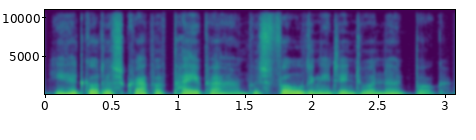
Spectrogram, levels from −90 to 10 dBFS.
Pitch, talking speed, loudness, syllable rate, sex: 120 Hz, 290 wpm, -17 LUFS, 6.1 syllables/s, male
